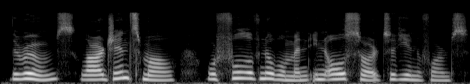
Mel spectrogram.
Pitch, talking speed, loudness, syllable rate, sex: 225 Hz, 180 wpm, -19 LUFS, 4.7 syllables/s, female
